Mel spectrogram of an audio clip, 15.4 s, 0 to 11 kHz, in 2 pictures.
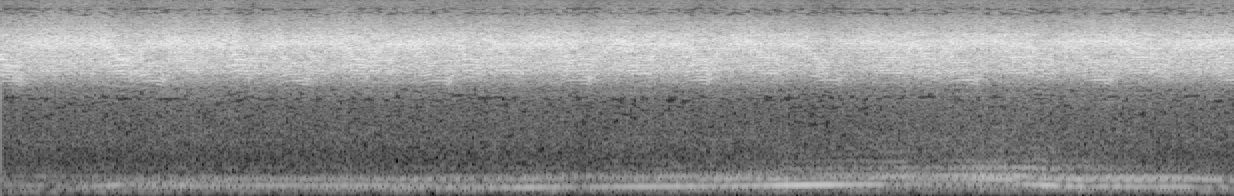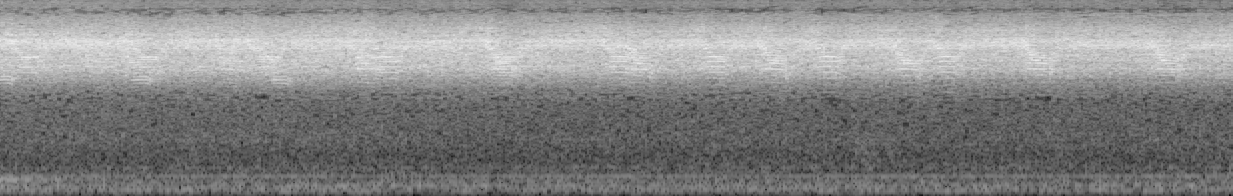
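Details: Cicadas droning from the trees on a July 2019 summer evening in Nebraska: a steady intense high buzz throughout while a vehicle rumbles past at mid-clip, rising and fading away.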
